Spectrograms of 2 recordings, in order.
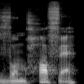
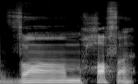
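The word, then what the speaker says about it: vom Hofe: the second word h-o-f-e i think it's pronounced vom hoffe or vom hoffa in german and super express pretty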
